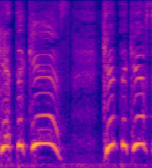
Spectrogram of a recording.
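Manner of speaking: shrill, high, loud yelling. Recalling grabbing everything off the gift table, retelling a yell. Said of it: "I'm yelling".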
